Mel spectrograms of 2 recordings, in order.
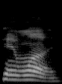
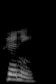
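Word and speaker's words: Pen1: oh social p-e-n-1 is not pin one it's penny you think of like myspace days and it's a lot to think of but just know it's penny it's pronounced penny pennypro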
